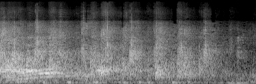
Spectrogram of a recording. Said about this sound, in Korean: 우리 주님께 영광의 박수입니다.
